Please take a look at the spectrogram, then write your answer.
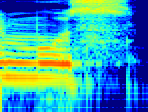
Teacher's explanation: میم کے اوپر پیش، میم کو ہم سین ساکن کے ساتھ ملائیں گے، بغیر کھینچے پڑھیں گے، درمیان میں حمزۃ الوصل ملانے کی صورت میں ختم ہو جائے گا۔ سین سختی اور سیٹی والا حرف ہے، یہاں ہم سیٹی کی آواز نکالیں گے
